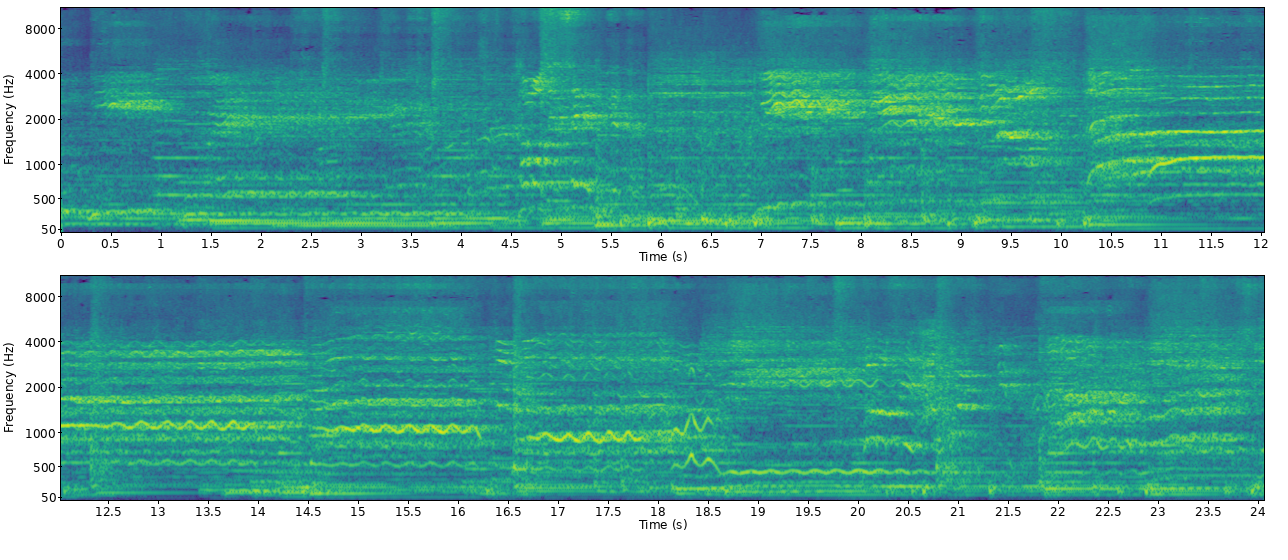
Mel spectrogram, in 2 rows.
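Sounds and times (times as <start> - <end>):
instrumental accompaniment: 0.0 - 24.0
high voice singing with vibrato: 7.1 - 23.7.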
